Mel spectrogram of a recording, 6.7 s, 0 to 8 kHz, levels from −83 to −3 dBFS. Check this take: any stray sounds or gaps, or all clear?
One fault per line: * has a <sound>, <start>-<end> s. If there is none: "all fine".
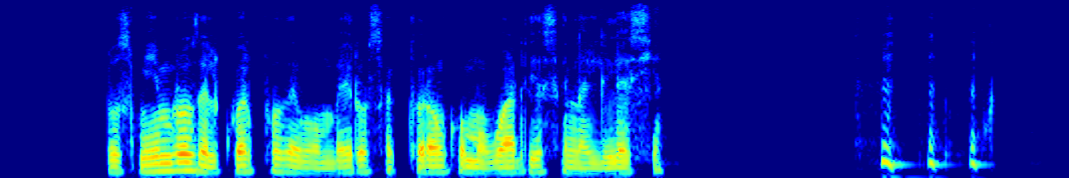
* has a laugh, 5.3-6.2 s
